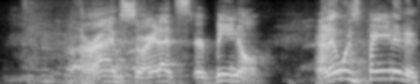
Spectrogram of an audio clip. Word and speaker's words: Urbino: Now, the first one here is called the Venus of Urbizo. Or I'm sorry, that's Urbino.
